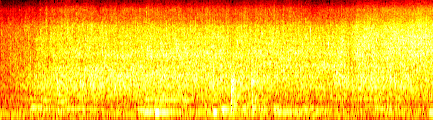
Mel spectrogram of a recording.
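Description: Onions and garlic frying in a pan: a loud, steady sizzle and hiss runs throughout with faint stirring scrapes, no talk over it.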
